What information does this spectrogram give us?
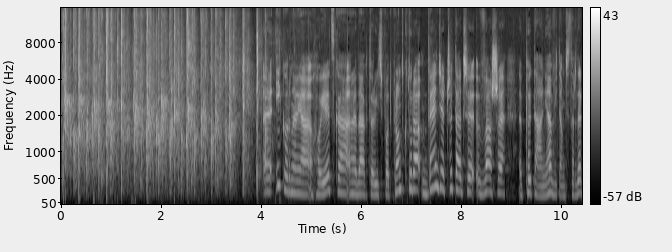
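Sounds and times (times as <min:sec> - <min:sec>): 
studio audience applause in a Polish television studio: 0:00.0 - 0:04.2
speech: 0:04.1 - 0:10.4.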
